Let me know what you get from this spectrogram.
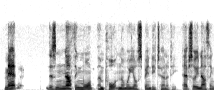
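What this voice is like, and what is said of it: Speaks with an unusual accent. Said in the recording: “this guy with the strange accent”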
